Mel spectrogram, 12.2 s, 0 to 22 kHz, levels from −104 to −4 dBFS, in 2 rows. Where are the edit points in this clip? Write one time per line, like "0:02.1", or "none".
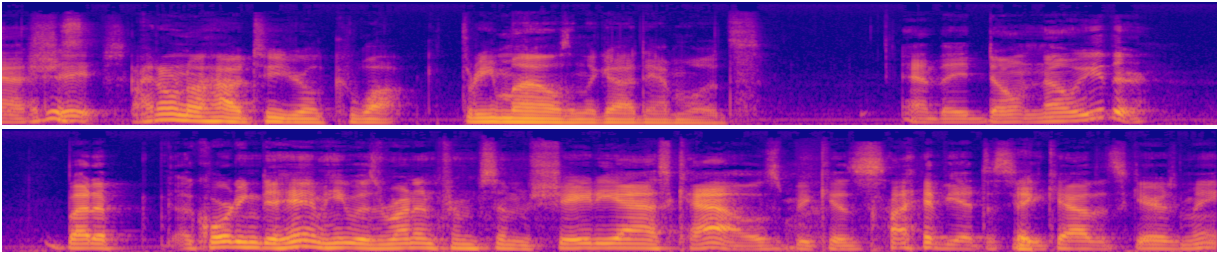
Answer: none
